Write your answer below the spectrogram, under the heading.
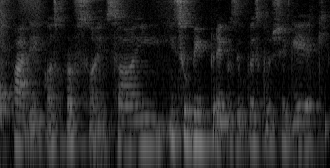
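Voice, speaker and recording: Talking at a fairly quick pace, a woman is heard with audible room echo and noticeable background noise. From Brazil, Fortaleza, Ceará (Northeast). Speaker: immigrant vlogger. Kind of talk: casual chat.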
